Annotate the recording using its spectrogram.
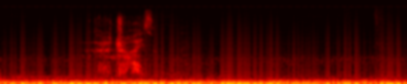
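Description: A short whisper about a second in, over a steady low rumble.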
